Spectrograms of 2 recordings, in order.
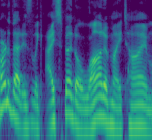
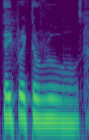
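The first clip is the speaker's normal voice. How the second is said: softer mock quoting of critics; Trump; 3 semitones higher, 4 dB quieter than usual. Politician quoting the specialists' defenders, softened mock impression. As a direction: drop the volume to mimic the pleaders. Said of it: "when he's like".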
